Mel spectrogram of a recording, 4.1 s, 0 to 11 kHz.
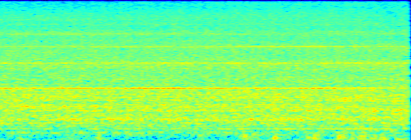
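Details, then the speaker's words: Dell PowerEdge 2950 II server at normal fan speed in a warm room of about 20–25 °C, steady even rushing air with a faint whine, after ramping down from full speed following its self-check. "so when you're in a fairly uh warm environment about 20 odd degrees 25 ish this is about the normal fan speed um it does go lower and of course when it's really really hot the fan speed generally is about as high as when we started"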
